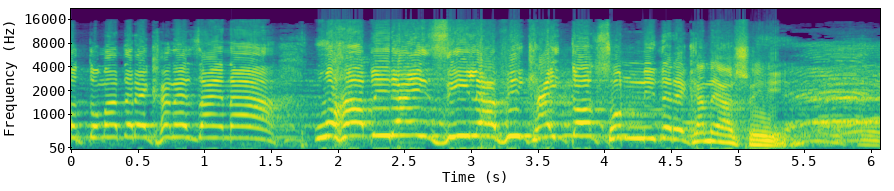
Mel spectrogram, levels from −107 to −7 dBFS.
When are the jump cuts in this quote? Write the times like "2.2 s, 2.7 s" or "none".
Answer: none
